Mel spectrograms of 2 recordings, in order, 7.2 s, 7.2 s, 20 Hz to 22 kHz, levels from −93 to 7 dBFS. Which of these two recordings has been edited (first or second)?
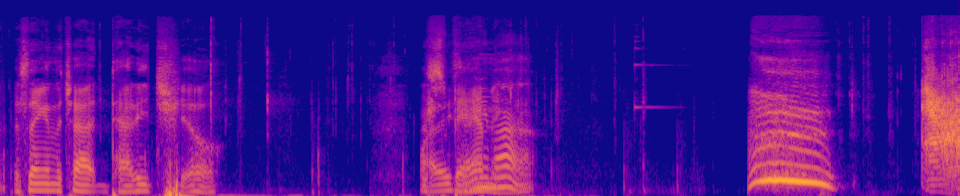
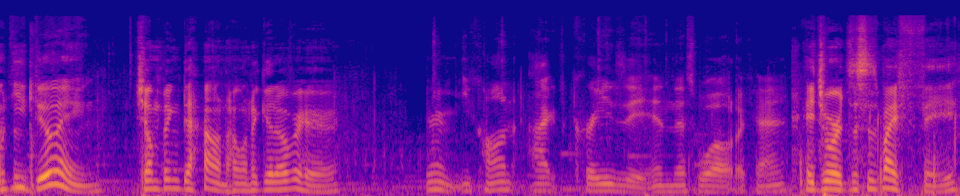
second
